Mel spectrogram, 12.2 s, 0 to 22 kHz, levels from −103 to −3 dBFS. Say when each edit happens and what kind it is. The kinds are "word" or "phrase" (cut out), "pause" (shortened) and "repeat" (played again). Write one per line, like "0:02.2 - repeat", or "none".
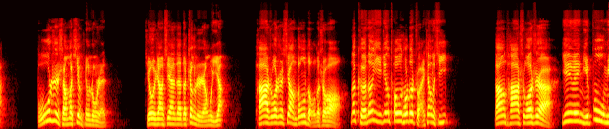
none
